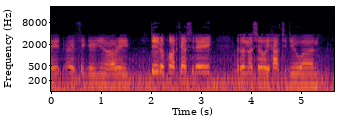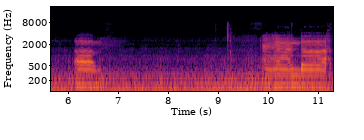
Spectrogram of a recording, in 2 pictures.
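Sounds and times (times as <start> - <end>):
speech: 0.0 - 5.5, 6.1 - 6.8, 9.9 - 11.2
cars idling in a drive-thru line: 0.0 - 11.2.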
